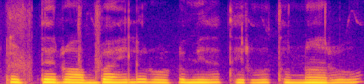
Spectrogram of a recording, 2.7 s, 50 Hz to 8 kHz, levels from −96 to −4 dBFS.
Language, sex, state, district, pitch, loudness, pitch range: Telugu, female, Telangana, Mahabubabad, 245 Hz, -15 LUFS, 240-255 Hz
